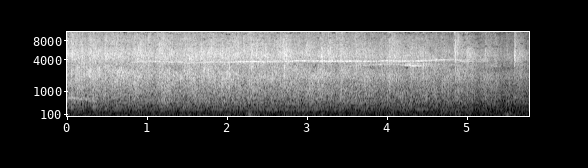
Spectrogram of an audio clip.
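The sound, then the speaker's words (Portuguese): Audience applause during a church sermon: a dense, steady wash of many hands clapping with no voices, holding level for most of the stretch before thinning slightly at the end. “Pode aplaudir.”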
